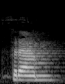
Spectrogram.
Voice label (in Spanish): "fram", Silabas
